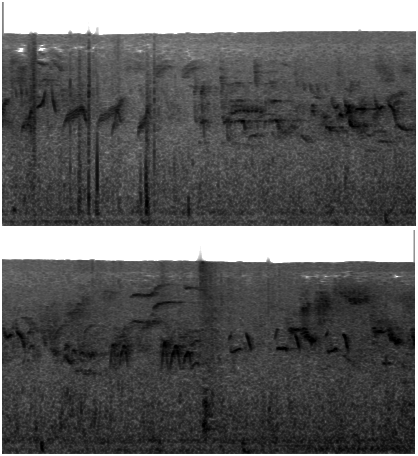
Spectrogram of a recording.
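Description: Small songbirds chirping and twittering in many short, overlapping calls over a steady outdoor background hiss, with a few brief clicks in the first two seconds.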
